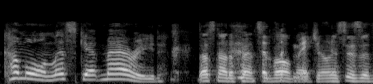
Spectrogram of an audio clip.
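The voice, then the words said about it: Put-on British accent. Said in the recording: “That's my British accent. Was it good?”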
